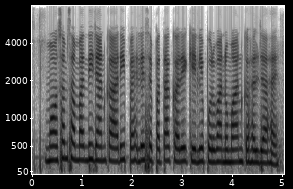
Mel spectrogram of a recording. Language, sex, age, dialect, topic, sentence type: Magahi, female, 36-40, Southern, agriculture, statement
